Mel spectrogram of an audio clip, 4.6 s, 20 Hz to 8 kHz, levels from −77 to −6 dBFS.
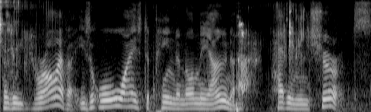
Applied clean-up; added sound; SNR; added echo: neural mask model Resemble Enhance denoiser.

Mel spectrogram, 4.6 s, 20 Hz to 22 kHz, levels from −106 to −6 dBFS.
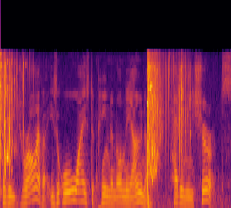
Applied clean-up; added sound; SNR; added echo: none; Shatter; -2 dB; none.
